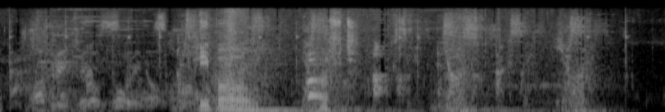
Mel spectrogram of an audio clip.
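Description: A magic spell hums and shimmers with a bright ringing burst.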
